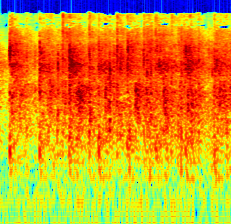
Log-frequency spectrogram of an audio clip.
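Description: Audience applause: many people clapping together in a steady round.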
